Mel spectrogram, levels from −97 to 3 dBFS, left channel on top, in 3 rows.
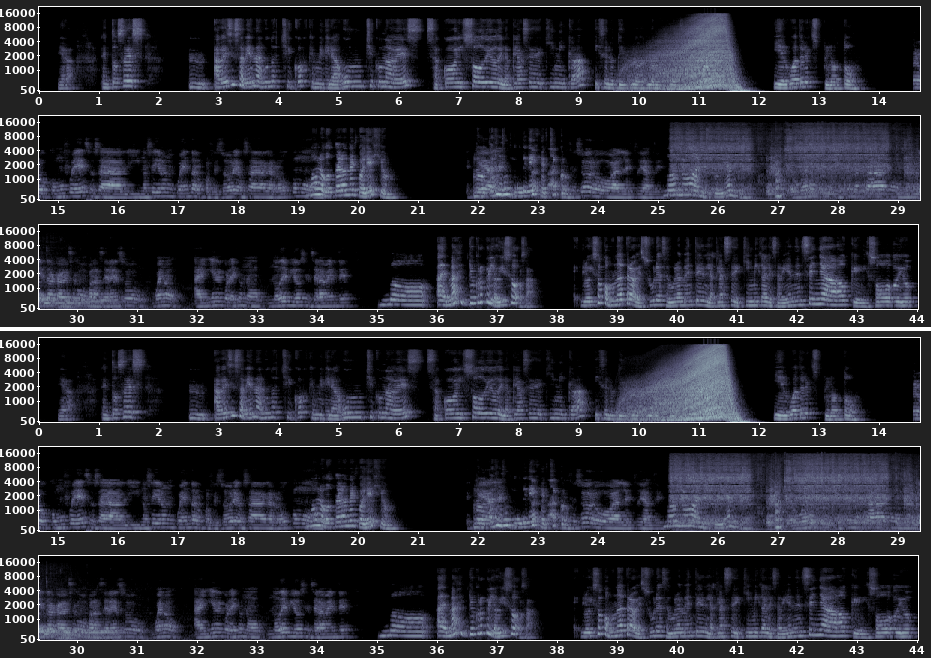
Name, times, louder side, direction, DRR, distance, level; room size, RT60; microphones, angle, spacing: voice 1, 1.0-1.7 2.5-11.5 12.2-13.6 19.1-20.6 21.9-23.5 25.1-26.5 35.0-37.6 38.4-43.9, left 3 dB, 25° left, 0.6 m, -42 dB
sound 1, 9.6-11.8, right 6 dB, 85° right, 0.5 m, -31 dB
voice 2, 14.6-19.4 21.9-22.4 22.9-25.1 27.2-31.6 31.9-34.5, left 1 dB, 25° right, 2.2 m, -47 dB
sound 2, 25.2-31.2 32.5-32.8 33.1-33.2, right 3 dB, 55° right, 1.0 m, -46 dB
4.8 x 3.1 x 2.8 m
head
